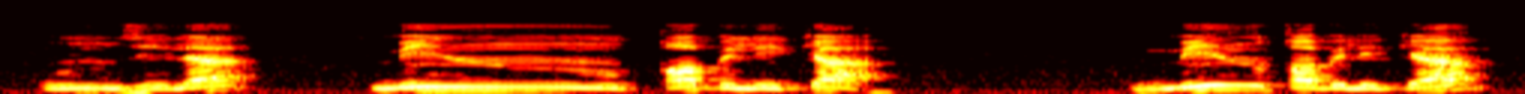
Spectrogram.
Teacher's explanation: তিন আলিফ টানবেন, এখানে মধ্যে মুনফাসিল, ওয়ামা উনজিলা, হামজাকে রাইট দিবেন, নুন সাকিন এখানে আমরা একালি পরিমাণ আমরা ইখফা করব, লাইট গুন্না , লামে কোনো টান নাই, উনজিলা মিন ক্বাবলিকা, মিন ক্বাবলিকা, মিন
